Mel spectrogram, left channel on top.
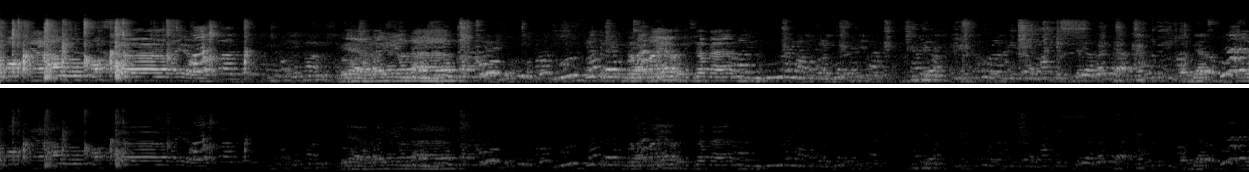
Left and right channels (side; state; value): right; quieter; 22.6 dB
